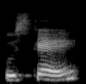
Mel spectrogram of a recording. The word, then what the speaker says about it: busqué: So as you can see with buscar and llegar, car, buscar, changes to QUE to keep that hard k sound, busque, and llegar, GAR, changes to GUE to keep that hard G sound, gay, llegué.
